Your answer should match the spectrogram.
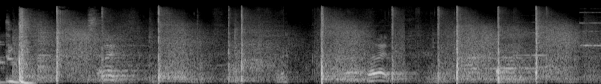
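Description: Boxing gloves striking leather focus mitts: about a dozen sharp slaps at an uneven pace, some in quick pairs, as a combination is worked on the pads.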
